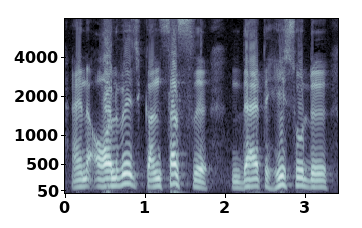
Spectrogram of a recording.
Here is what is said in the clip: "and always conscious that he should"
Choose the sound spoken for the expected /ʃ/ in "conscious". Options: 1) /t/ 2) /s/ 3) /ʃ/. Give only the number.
2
